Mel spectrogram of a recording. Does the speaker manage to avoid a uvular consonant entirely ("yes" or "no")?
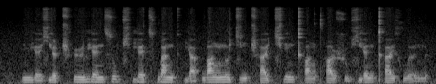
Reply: yes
